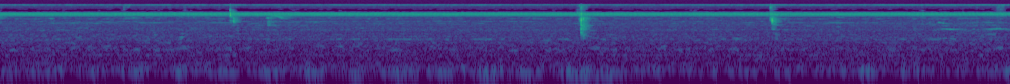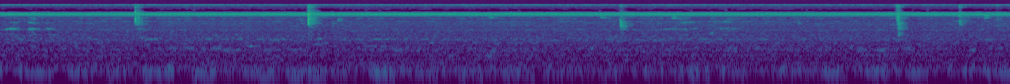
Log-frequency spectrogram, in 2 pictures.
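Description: Quiet eating by hand from a ceramic bowl of soup: about eight short clicks scattered through a steady high-pitched hum and a low background hum.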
